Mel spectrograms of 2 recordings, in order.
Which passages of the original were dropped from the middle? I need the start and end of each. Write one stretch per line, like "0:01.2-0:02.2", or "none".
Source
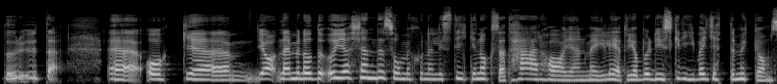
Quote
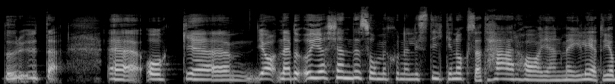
0:02.9-0:03.1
